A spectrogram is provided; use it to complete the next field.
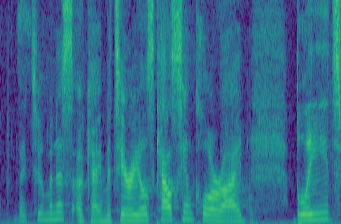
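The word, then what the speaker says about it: bituminous: This includes wash sand, stone, gravel, uh, latex, bitamus, how do you say it? Betuminous.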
